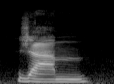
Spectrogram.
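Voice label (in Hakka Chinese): "rham5", 客語 海陸腔; 閹; 鹽; 膁; 厭; 燄; •部分地區讀為rham。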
